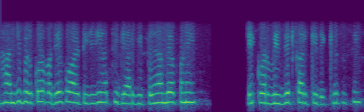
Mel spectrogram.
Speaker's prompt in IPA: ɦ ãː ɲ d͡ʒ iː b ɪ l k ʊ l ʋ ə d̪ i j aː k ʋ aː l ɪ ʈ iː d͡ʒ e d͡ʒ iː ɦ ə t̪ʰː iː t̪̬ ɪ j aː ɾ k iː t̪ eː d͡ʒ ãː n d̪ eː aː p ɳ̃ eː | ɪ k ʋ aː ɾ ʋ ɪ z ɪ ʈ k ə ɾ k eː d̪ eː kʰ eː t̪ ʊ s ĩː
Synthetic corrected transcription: ɦ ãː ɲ d͡ʒ iː b ɪ l k ʊ l ʋ ə d̪ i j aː k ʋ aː l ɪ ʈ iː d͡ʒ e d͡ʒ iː ɦ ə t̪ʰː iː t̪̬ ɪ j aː ɾ k iː t̪ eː d͡ʒ ãː n d̪ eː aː p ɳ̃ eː | ɪ k ʋ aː ɾ ʋ ɪ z ɪ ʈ k ə ɾ k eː d̪ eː kʰ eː t̪ ʊ s ĩː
